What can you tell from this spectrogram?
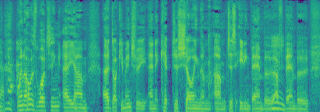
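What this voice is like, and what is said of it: Usual voice. Nothing is said of it.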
